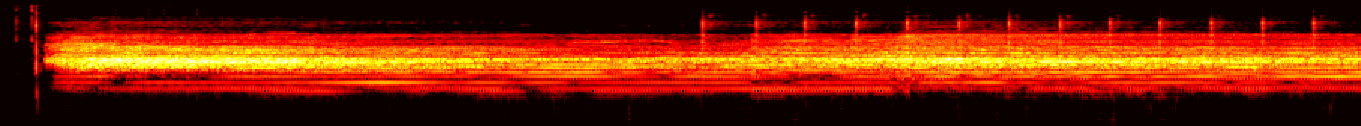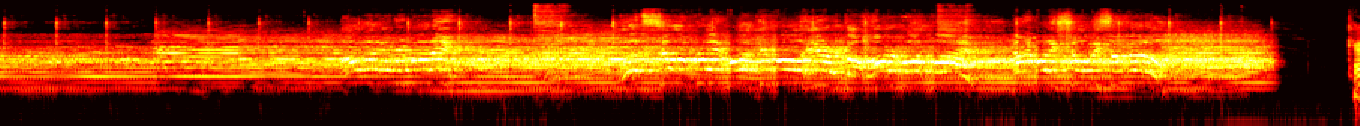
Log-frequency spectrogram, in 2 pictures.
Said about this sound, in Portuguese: Então, assim, como é ao vivo, vai, vai ter o somzinho da galera gritando, ele falando com o público, e a gente vai traduzindo aqui, vai falando aqui.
